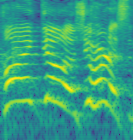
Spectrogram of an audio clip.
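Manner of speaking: booing heckle. Retold or imitated. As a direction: heckle her off like a rowdy mob. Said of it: "we boo her off stage".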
